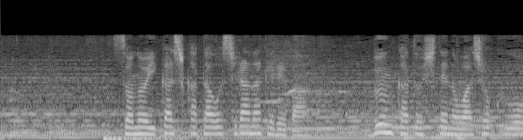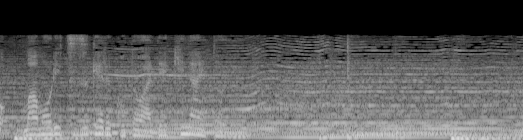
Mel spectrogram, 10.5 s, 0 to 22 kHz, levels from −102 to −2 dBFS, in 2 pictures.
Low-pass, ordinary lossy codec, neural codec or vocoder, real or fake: none; none; none; real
